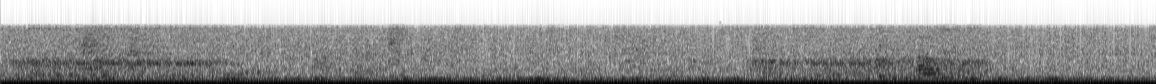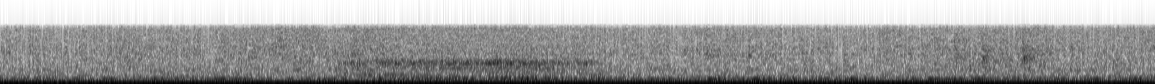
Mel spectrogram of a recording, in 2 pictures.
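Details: Eva, a female pug, snoring while she sleeps: soft, muffled snores recur about every four seconds over a steady low indoor hum.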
